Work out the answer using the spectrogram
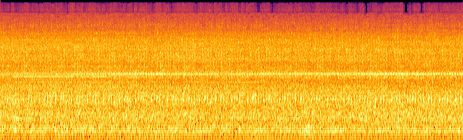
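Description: Steady diesel idle with a rapid puffing beat, about two and a half per second, over a faint high whistle; an exhaust leak.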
